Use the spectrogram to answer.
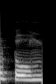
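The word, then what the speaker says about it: tomb: इसको टोम भी बोल देते हैं लोग, पर हाँ, टूम इज़ the correct pronunciation, and टोम बोल दोगे तो भी कोई डांटेगा नहीं आपको।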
